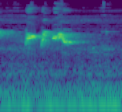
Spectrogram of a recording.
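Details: A red-whiskered bulbul, a caged competition songbird, gives one brief, bright phrase of two or three quick, warbling notes, liquid and mid-high, over a quiet background.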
